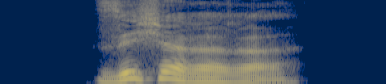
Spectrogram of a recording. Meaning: inflection of sicher: 1. strong/mixed nominative/accusative feminine singular comparative degree 2. strong nominative/accusative plural comparative degree
- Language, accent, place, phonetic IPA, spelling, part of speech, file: German, Germany, Berlin, [ˈzɪçəʁəʁə], sicherere, adjective, De-sicherere.ogg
